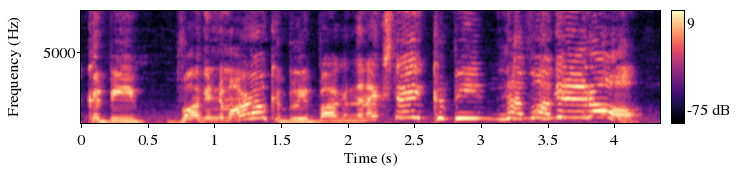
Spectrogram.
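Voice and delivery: high, rising mock suggestion climbing to a squeal; sarcastic. Vlogger re-enacting his own joke to viewers, sarcastic. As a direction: toss out absurd options sarcastically, pitch climbing each time. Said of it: "sarcastically, I might have said".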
